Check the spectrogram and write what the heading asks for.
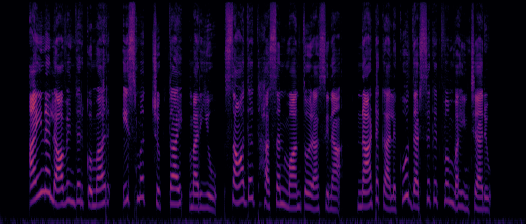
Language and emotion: Telugu, neutral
